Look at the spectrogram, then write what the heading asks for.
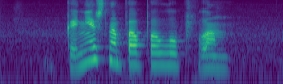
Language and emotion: Russian, neutral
